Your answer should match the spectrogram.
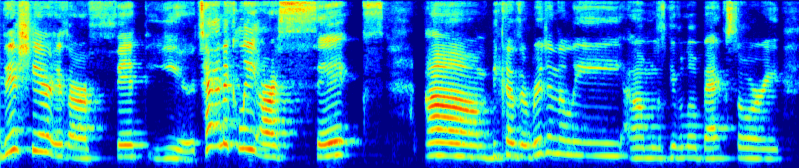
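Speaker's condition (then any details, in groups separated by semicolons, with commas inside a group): No condition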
